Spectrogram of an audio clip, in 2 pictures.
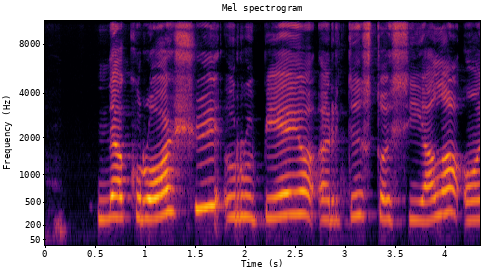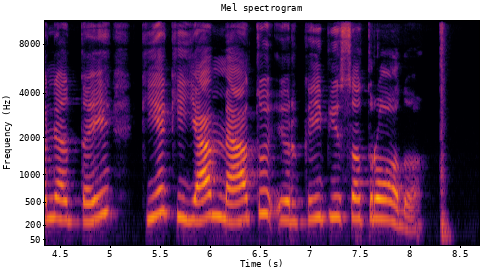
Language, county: Lithuanian, Vilnius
